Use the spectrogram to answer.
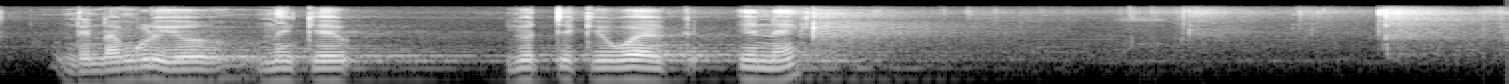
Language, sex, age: Venda, male, 26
